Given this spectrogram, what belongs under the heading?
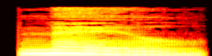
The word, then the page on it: nail: anglais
